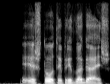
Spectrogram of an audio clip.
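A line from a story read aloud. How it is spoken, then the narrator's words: Tired old man asking. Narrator (Russian): устало спросил дед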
